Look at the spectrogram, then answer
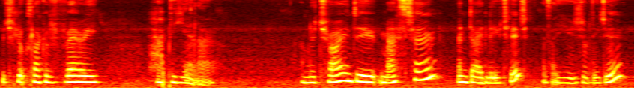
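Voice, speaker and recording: A young woman with a croaky voice from a sore throat, gently hosting a casual art vlog where she swatches watercolours. She talks softly, often slips into a whisper, and hesitates with fillers. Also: mid-range voice, a little hiss or hum. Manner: soft-spoken, gentle, often drops to a whisper. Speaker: watercolour artist and channel host.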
